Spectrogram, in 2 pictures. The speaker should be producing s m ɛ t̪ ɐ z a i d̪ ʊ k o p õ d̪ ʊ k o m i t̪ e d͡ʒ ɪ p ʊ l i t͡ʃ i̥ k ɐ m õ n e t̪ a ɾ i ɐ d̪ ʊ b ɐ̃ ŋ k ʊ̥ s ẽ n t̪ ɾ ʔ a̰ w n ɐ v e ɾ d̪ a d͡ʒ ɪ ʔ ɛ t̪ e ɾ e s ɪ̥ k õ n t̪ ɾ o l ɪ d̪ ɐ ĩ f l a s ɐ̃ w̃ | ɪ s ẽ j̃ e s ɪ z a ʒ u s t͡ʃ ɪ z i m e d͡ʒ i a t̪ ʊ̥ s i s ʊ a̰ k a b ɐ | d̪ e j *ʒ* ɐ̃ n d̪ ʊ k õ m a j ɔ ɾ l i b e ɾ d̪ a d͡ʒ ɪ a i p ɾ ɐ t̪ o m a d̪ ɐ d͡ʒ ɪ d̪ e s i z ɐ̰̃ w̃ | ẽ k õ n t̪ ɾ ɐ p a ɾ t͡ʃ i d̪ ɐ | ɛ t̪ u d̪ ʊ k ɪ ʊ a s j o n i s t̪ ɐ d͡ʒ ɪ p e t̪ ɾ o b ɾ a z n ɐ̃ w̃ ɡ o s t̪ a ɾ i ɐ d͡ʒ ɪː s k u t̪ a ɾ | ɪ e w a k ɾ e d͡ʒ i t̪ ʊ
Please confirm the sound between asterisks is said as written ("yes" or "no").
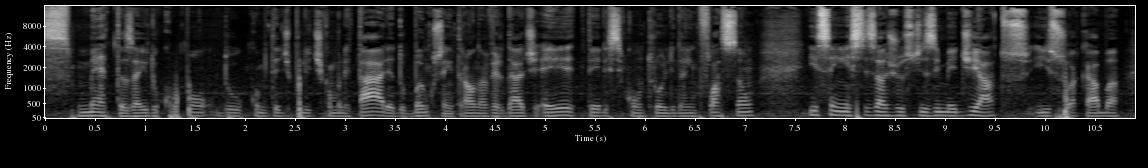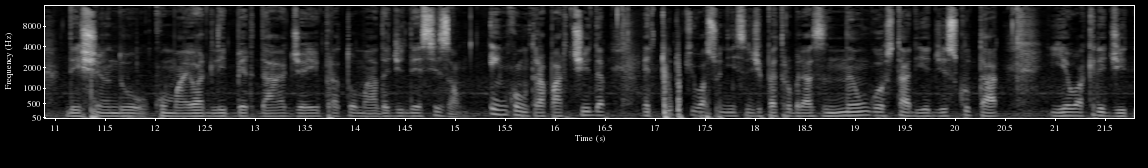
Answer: no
